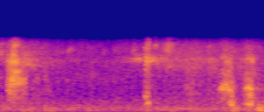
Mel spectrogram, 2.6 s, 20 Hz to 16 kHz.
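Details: Dobermann at a puppy park, rolling on the ground to coax a new friend into play. Short, sharp barks come at the start, near 1.5 seconds, and as a quick pair toward the end, over faint background noise.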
